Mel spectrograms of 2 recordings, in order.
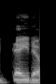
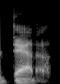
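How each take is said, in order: First: "data" said DAY-tuh; long-a pronunciation. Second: "data" said DAT-uh; short-a pronunciation. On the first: Co-host compares regional pronunciations, "data" said DAY-tuh. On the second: Co-host compares regional pronunciations, "data" said DAT-uh. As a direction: say "data" with the vowel of "cat". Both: Shown as a demonstration. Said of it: "whether you say data or data".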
